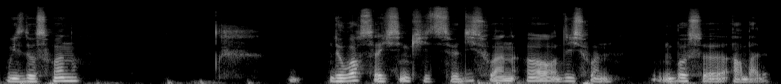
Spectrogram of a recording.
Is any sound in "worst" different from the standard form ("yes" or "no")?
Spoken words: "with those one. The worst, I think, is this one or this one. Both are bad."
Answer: yes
